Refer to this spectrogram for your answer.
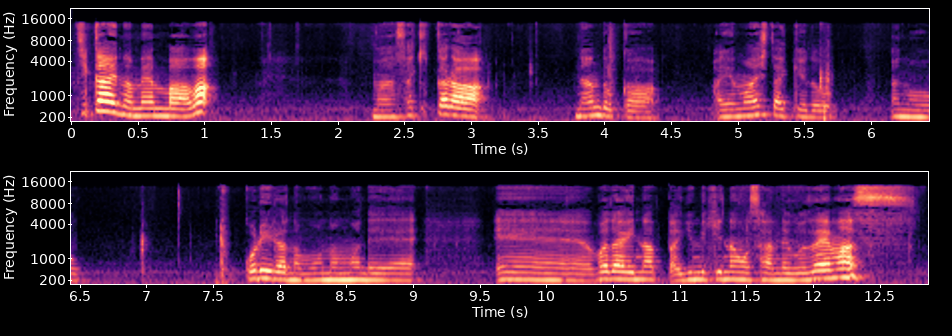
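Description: A woman's voice: medium pitch, steady tone, moderate pace, fairly bright tone, a little hiss or hum. A young woman in her twenties hosting a solo livestream, chatting playfully and reading viewer comments aloud. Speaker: idol livestream host. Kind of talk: casual livestream chat.

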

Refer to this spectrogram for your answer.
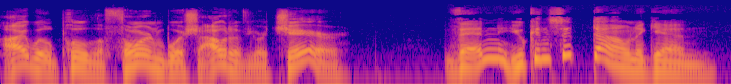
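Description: A storyteller voicing a kind policeman in a plain, gentle voice, over soft music. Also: mid-range voice, wildly swooping pitch, slow pace. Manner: gentle, reassuring.

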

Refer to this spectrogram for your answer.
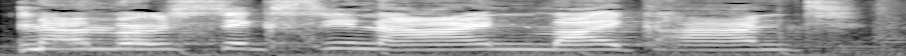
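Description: A high, bright, sharp-edged automated announcer calling out ticket numbers, as a woman puts it on. It sounds a little distant, with soft music underneath. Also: level tone, slow, heavily acted. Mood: announcing.

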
